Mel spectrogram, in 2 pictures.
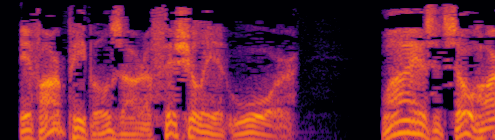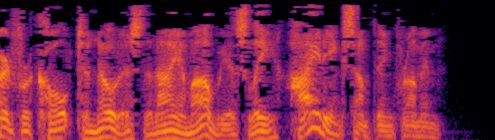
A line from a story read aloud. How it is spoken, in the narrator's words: The big Thenanin grunted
